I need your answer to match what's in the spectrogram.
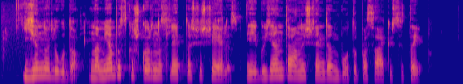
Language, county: Lithuanian, Šiauliai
